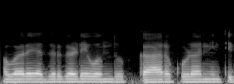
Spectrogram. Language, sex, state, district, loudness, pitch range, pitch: Kannada, male, Karnataka, Bidar, -14 LUFS, 120-125 Hz, 120 Hz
